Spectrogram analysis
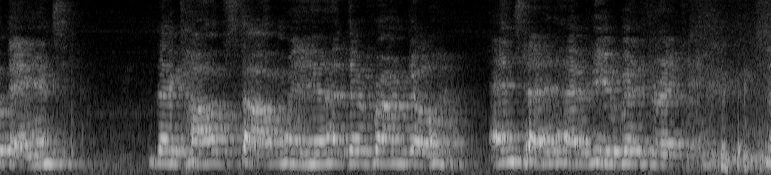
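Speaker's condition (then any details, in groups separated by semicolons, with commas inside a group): Cerebral palsy; much childhood speech therapy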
